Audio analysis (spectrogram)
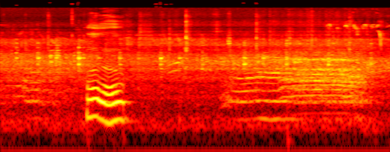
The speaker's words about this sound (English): Play it. Put it near the mic. Lions roaring compilation.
